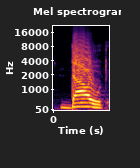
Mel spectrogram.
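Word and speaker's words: doubt: डाउट मी को silent रखें।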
